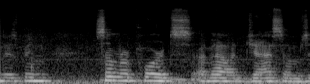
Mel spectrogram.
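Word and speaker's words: JASSM: been some reports about JMS if I'm pronouncing that correctly the last question yes jasms yeah you're pronouncing it correctly um I I don't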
